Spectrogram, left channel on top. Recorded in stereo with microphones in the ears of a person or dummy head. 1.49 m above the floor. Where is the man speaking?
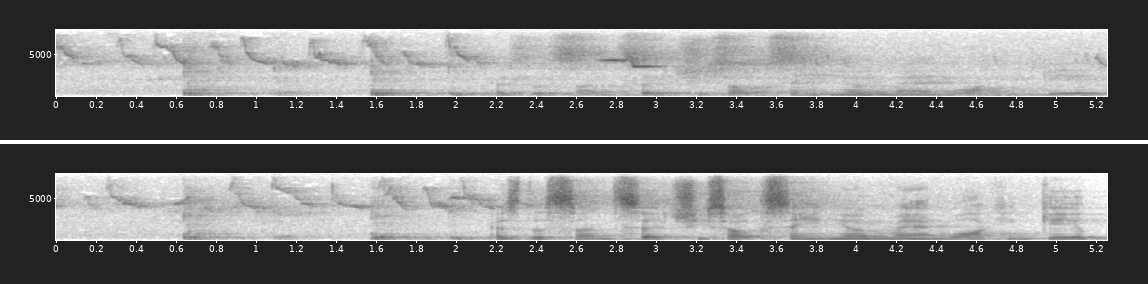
65° right (ahead or behind), 0.6 m.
